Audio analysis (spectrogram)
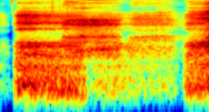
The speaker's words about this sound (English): I can hear it. You're not going like a hungry troll. This episode brought to you by mouth breathing.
